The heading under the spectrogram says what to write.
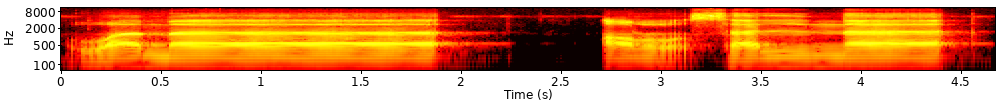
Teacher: وَمَا أَرْسَلْنَا، را ساکن ہے اور اس سے پہلے والے حرف کے اوپر زبر ہے۔ را کو موٹا پر کر کے اور مفخم انداز میں پڑھا جائے گا۔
